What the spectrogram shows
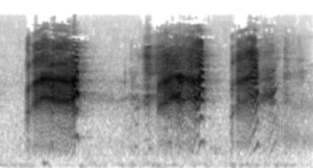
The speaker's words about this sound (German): Auf der CD hört man zum Beispiel den Helmkakadu, der nur im Südosten Australiens lebt.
